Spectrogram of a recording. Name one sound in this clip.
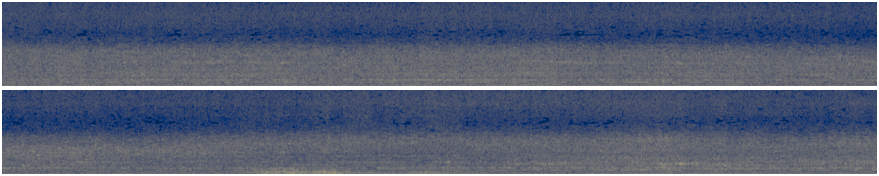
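Wind rushes steadily past in flight outdoors.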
